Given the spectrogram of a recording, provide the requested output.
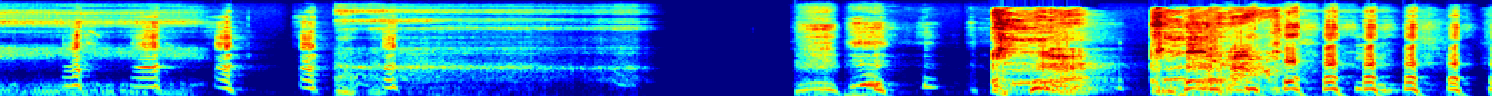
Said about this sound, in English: Just cough in their face. Yeah. I think he needs a glass of water.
